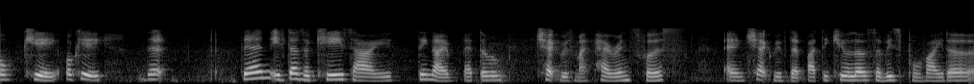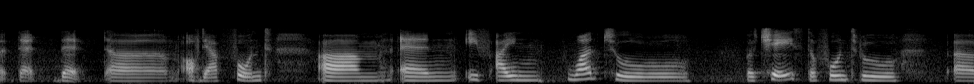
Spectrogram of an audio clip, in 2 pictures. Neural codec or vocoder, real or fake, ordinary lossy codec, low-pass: codec, 16 kHz, 1 kbps, X-Codec, HuBERT features, trained on LibriSpeech; fake; none; 5.4 kHz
